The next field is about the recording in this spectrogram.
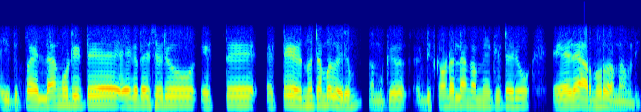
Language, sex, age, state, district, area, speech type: Malayalam, male, 45-60, Kerala, Palakkad, rural, conversation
